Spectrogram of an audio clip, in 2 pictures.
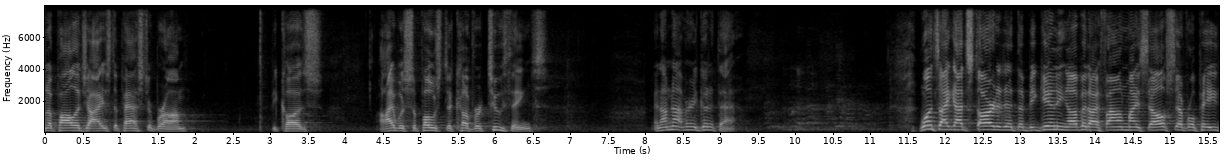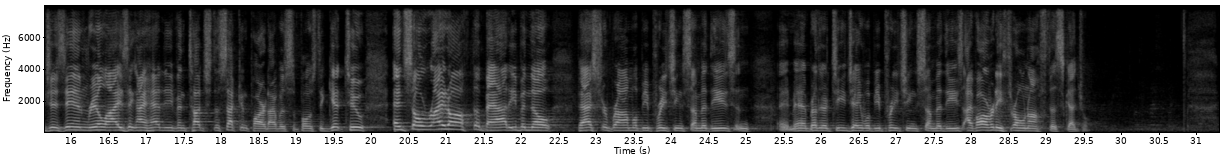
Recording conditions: large echoing room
